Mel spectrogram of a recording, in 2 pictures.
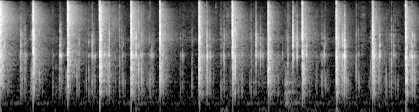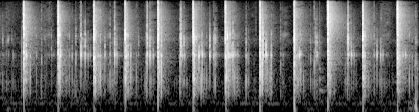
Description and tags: This is one of the sounds producted by our class with objects of everyday life.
